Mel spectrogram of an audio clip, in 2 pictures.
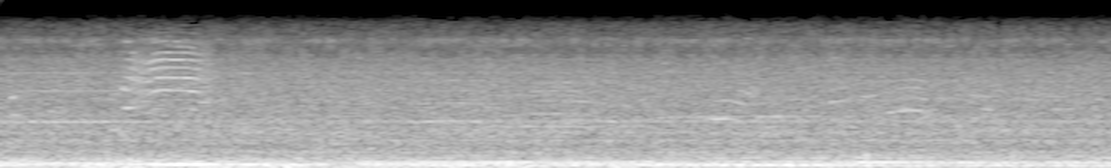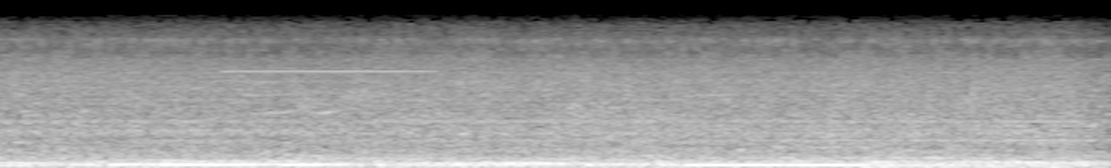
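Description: Outdoor ambience: a low rumble that swells and fades every few seconds, with a short high chirp about a second in and a thin steady whistle for about a second near the ten-second mark.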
